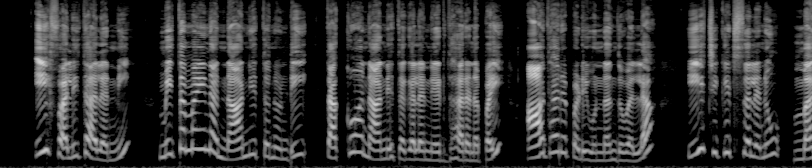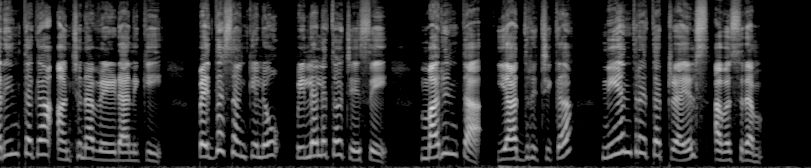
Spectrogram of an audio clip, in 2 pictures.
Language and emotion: Telugu, neutral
